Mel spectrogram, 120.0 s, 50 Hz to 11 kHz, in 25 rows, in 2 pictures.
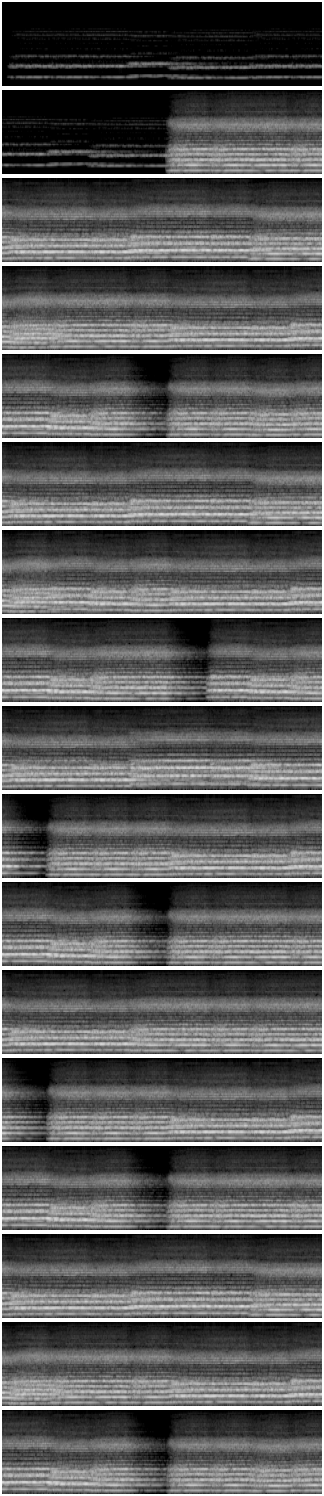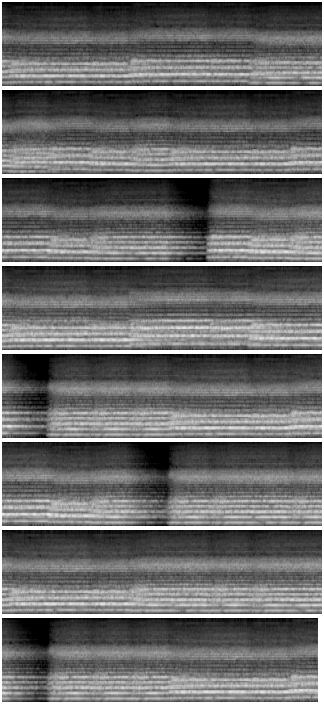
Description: - Œuvre pour chœur à 4 voix mixtes (SATB) + 1 voix soliste
Tenor Voix Synth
